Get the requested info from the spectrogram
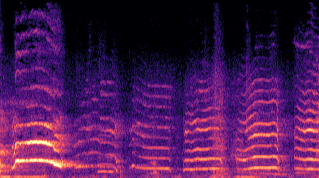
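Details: Seven-week-old Cockapoo puppy from a litter of seven, born to a show cocker spaniel and a miniature poodle, producing a loud rising-then-falling whine, followed by several steadier, drawn-out tonal whimpers with brief gaps between them.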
